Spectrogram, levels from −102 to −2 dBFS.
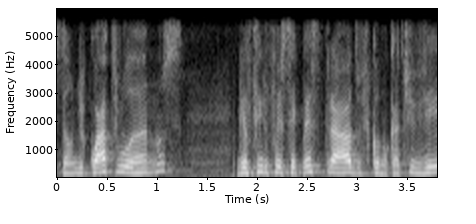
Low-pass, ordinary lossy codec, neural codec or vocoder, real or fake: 5.4 kHz; none; none; real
